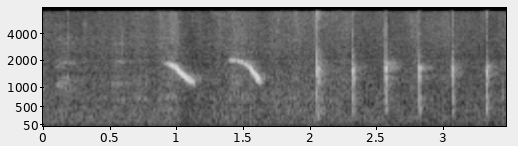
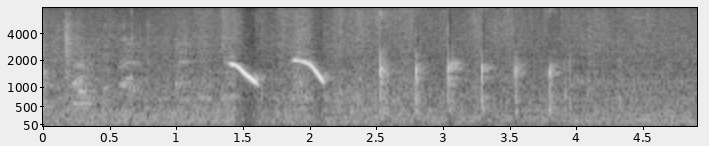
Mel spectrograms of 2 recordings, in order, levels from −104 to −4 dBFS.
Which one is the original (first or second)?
second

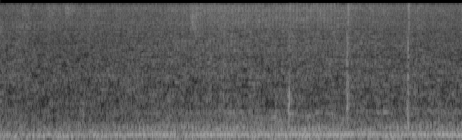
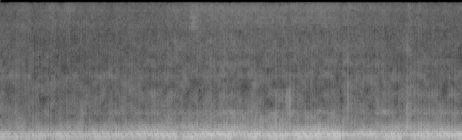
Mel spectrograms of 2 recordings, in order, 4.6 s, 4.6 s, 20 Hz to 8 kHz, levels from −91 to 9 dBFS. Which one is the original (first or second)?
first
